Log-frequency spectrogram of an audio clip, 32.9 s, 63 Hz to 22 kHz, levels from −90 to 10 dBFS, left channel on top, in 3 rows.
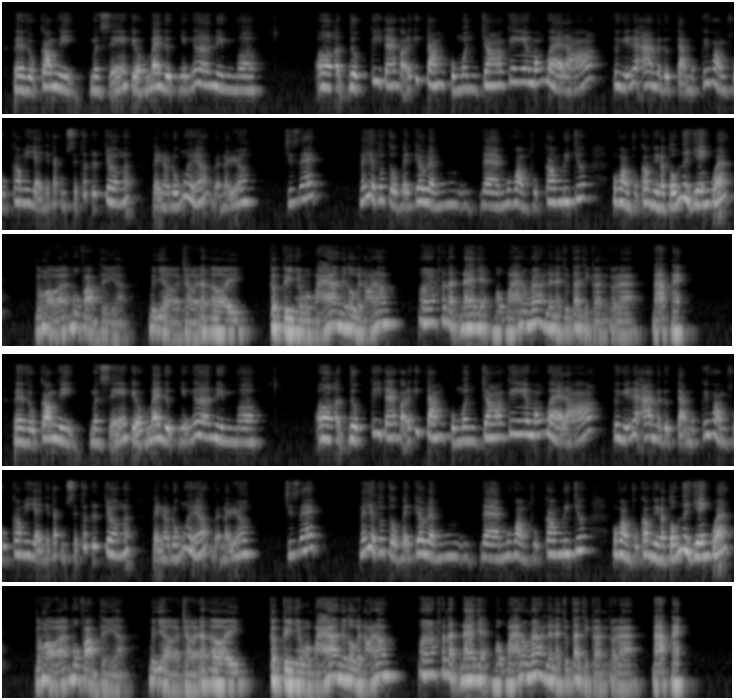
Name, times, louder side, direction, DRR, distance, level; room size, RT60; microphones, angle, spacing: voice 1, 0.2-3.9 4.7-12.9 13.2-14.8 15.2-15.8 16.3-19.8 20.1-21.9, right 1 dB, 10° right, 0.9 m, -31 dB
voice 2, 22.4-23.8 24.2-25.6 26.0-27.9 28.2-32.1, right 2 dB, 45° right, 1.7 m, -30 dB
13.0 x 5.0 x 6.6 m
head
